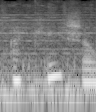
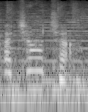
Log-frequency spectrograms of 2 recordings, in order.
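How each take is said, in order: First: The word is said in its usual form, 'acacia'. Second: The word is said in a playful form, 'achacha'.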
